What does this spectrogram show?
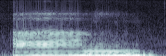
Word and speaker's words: amin: Kita langsung ucapkan waladdallin, amin. Perhatikan Pak bacaan amin. Amin, ya. Cara membacanya adalah A itu 2 ketuk, min itu bisa sampai 6 ketuk.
